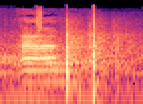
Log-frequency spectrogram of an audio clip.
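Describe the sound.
Fireworks exploding at a display, heard as two sharp, loud bangs in quick succession, followed by a much fainter third pop.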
